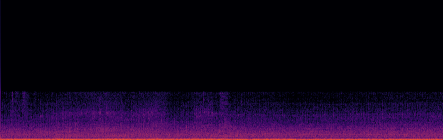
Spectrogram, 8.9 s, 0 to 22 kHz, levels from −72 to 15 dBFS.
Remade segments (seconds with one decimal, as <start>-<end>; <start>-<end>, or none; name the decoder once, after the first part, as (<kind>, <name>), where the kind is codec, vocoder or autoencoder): 1.1-3.6 (codec, SNAC)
